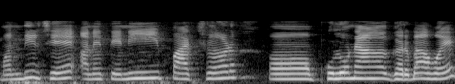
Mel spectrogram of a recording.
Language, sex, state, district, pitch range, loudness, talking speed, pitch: Gujarati, female, Gujarat, Gandhinagar, 245-280 Hz, -16 LUFS, 120 wpm, 265 Hz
